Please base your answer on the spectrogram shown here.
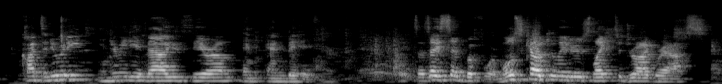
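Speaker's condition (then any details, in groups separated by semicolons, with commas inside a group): No condition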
